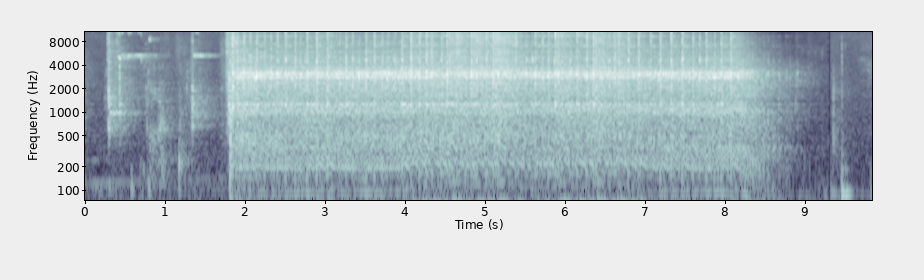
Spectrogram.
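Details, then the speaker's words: Stihl 044 Magnum chainsaw (Oregon 20-in bar, manual compression release), free and unused for years, restarting while burning off old gas and smoking heavily; fires straight up, holds a steady, crisp, even high buzz for about six seconds, then shuts down cleanly; normal running. "So, we're burning off that old gas and it's smoking a lot."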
